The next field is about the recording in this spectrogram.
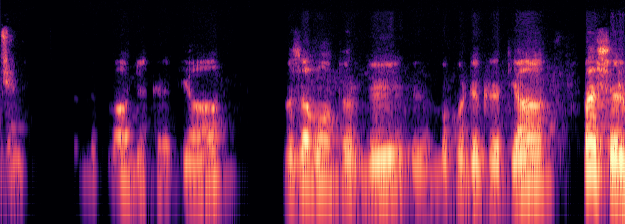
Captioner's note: speaking in foreign language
